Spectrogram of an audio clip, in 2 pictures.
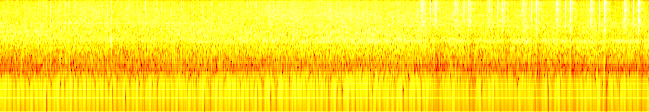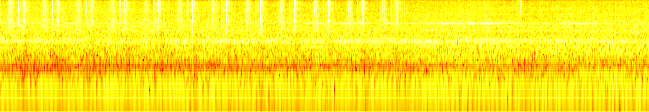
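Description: Diesel locomotive hauling a freight train of stake wagons, its engine a steady low drone. From about four seconds in, for some six seconds, a fast even clicking comes in, about five clicks a second, from the wheels running over the track.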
